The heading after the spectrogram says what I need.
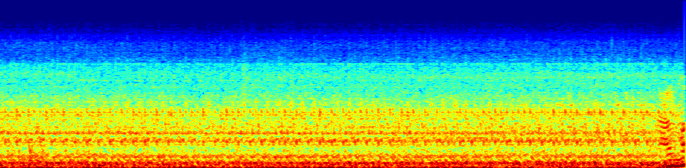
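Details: Used Moffett truck-mounted forklift diesel that won't shut off: steady low idle chugging evenly with no stumble after battery disconnected; engine keeps running, cause unknown.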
